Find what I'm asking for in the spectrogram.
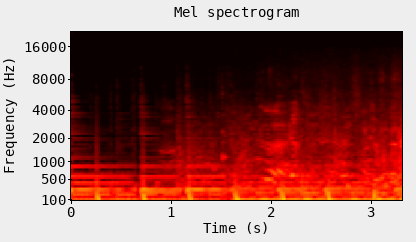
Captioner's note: crowd noise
